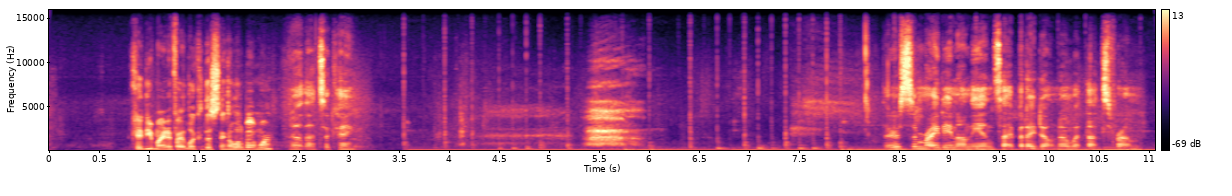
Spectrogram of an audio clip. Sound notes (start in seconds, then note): 4.9 sighs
